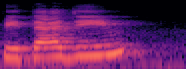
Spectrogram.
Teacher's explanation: बलाघात कहते हैं जैसे पिताजी यहां पर ता पर बलाघात है जब हम पिताजी बोलते हैं इसमें ता पर जोर दिया जाता है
